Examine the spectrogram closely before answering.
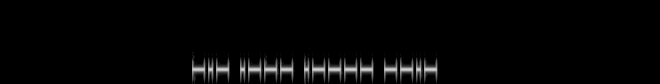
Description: Morse code, heard as a keyed tone, about 30 wpm, 700 Hz. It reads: KJ1Q
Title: USA Call Signs - 4 Characters - Repeated 2x - 30wpm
